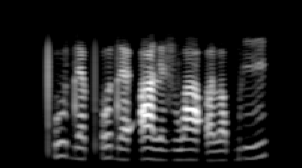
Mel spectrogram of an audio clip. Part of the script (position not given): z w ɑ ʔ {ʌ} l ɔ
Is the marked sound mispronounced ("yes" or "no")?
no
